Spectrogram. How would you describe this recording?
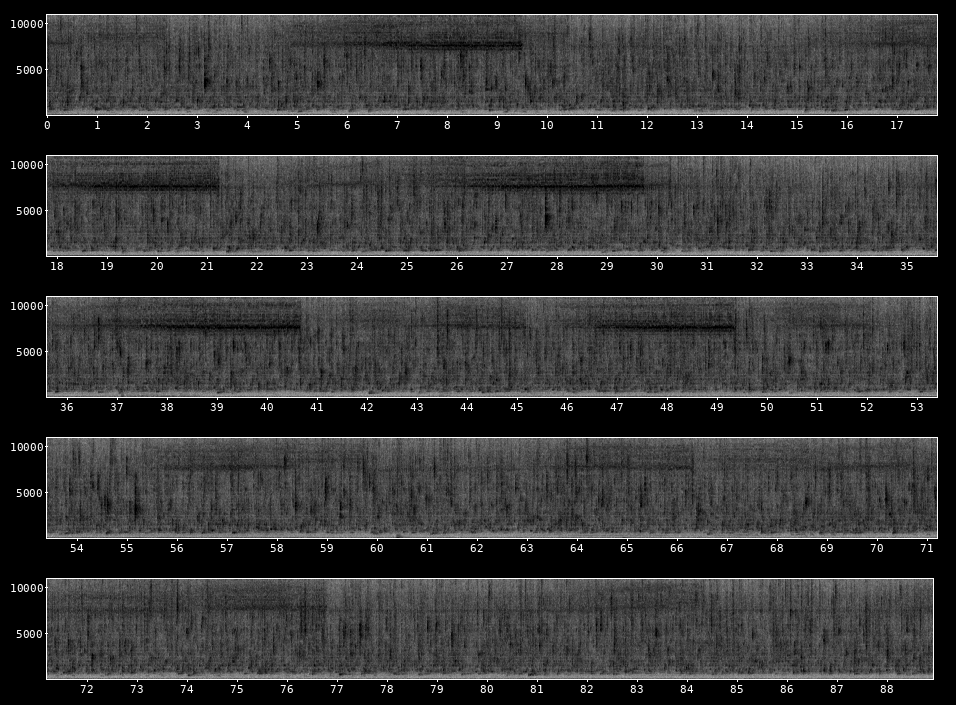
soundscape from the edge of old soviet dam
